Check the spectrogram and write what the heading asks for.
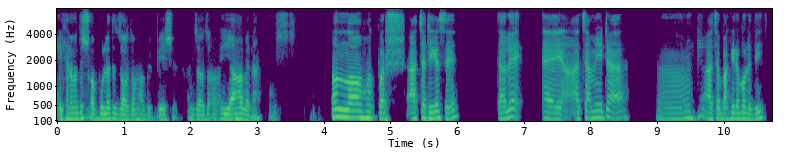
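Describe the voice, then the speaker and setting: A man teaching Quran reading, spelling out Arabic letters and vowel marks slowly in a repetitive drill. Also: fairly high pitch, steady tone, a bit bright, dry recording. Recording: dull lo-fi dry recording.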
